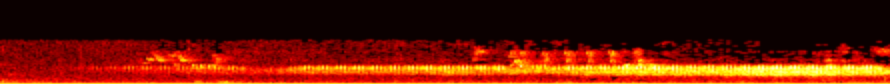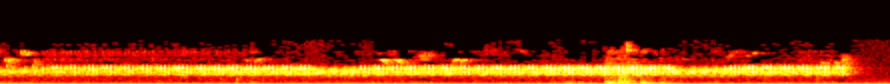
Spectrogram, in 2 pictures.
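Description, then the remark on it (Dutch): A European nightjar churrs at dusk in one long, unbroken mechanical trill, steady and fairly loud, pulsing slightly in pitch, with no voices over it. “Het blijft de hele dag bij zitten, want het is een nachtzwaluw.”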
